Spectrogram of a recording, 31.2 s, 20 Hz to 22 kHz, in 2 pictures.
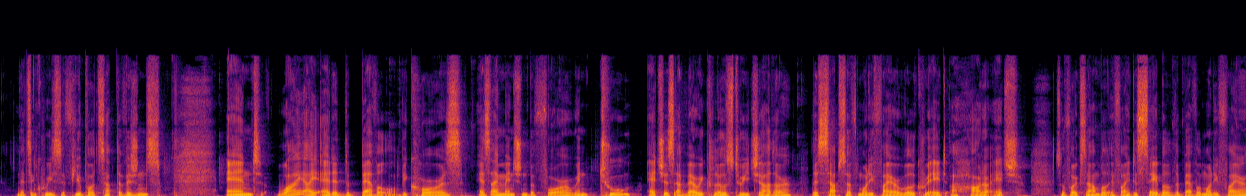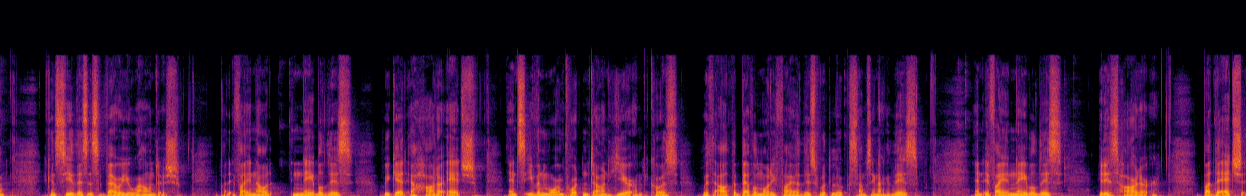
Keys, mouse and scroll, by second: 2.1 shift+middle click, 2.8 ctrl+middle click, 7.6 ctrl+middle click, 9.6 shift+m, 19.3 double click, 21.2 scroll down 1, 21.8 middle click, 22.4 scroll up 1, 25.1 middle click, 28.2 shift+middle click, 28.9 ctrl+middle click.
